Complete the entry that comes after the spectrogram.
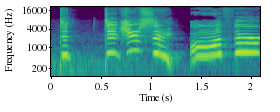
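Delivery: stammering, high-pitched excitement; excited cry. A narrator's reading. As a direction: blurt it out, tripping over the first word. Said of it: "cried George excitedly".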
